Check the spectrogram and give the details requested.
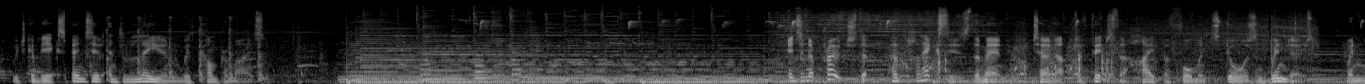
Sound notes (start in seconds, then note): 3.1 upbeat music; 7.7 machine whirring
